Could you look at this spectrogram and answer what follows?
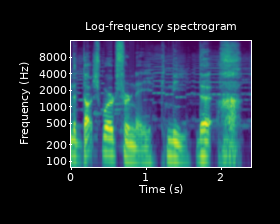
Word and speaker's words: knie: Another example of this can be seen in the Dutch word for knee, knie.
